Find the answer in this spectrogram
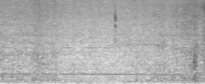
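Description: Steady hiss with a faint steady tone held underneath.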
